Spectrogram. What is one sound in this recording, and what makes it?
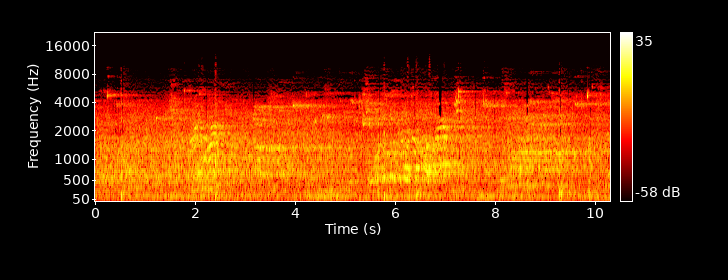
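A volleyball is struck with a hand.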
